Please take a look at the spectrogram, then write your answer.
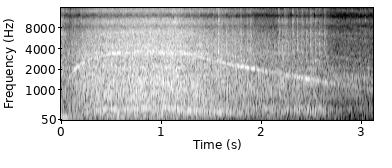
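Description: A Hoover Anniversary vacuum cleaner with a new bag runs steadily nearby with a strong, even whine and airy roar, its pitch sliding slightly as the suction changes.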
